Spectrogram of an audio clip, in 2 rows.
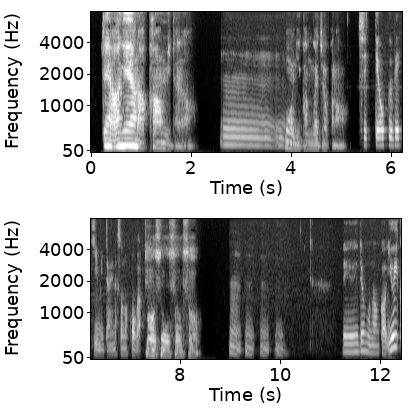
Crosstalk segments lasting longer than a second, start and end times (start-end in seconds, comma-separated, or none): none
